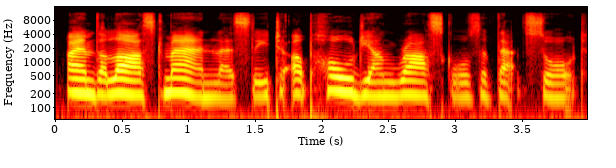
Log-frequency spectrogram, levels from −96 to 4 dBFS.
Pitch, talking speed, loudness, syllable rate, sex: 190 Hz, 195 wpm, -19 LUFS, 4.3 syllables/s, female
